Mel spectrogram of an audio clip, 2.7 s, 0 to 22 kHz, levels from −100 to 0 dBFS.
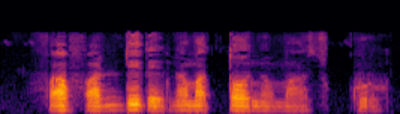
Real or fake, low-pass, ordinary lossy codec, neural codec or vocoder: fake; 19.8 kHz; AAC, 24 kbps; vocoder, 44.1 kHz, 128 mel bands every 512 samples, BigVGAN v2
